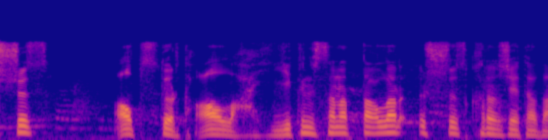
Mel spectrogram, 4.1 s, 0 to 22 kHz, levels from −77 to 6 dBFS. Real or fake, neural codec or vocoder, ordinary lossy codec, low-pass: real; none; none; 7.2 kHz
